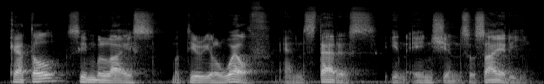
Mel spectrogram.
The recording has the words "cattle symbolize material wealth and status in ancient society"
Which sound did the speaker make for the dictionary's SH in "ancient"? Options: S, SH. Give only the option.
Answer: SH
